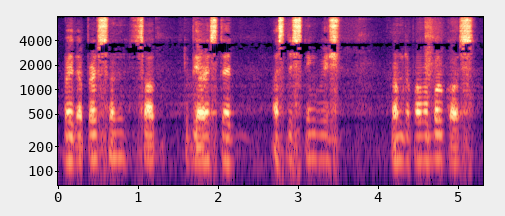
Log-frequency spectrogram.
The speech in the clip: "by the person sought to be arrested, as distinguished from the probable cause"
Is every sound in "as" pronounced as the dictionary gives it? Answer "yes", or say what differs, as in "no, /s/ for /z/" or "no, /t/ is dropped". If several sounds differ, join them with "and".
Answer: no, /s/ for /z/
